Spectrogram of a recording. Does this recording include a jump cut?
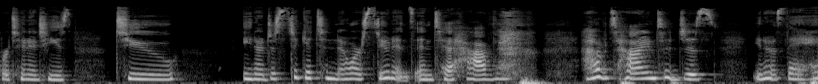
no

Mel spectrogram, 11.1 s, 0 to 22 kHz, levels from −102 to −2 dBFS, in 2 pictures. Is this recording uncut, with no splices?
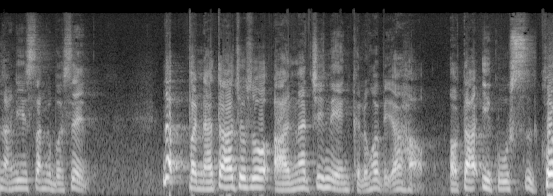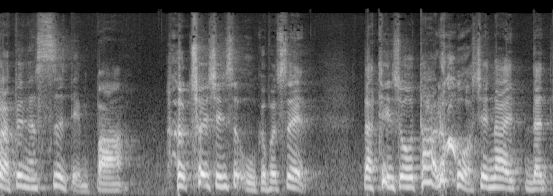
no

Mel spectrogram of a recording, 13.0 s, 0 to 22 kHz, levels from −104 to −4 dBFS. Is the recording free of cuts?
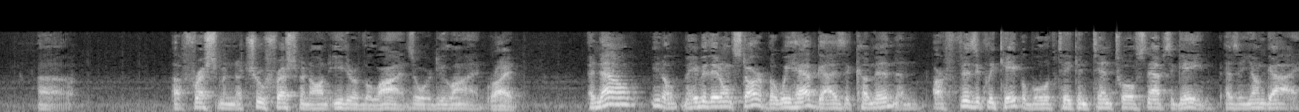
yes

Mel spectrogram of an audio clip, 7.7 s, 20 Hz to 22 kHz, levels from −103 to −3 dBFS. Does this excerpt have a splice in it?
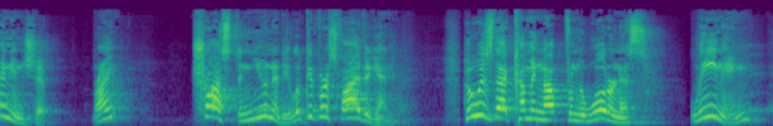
no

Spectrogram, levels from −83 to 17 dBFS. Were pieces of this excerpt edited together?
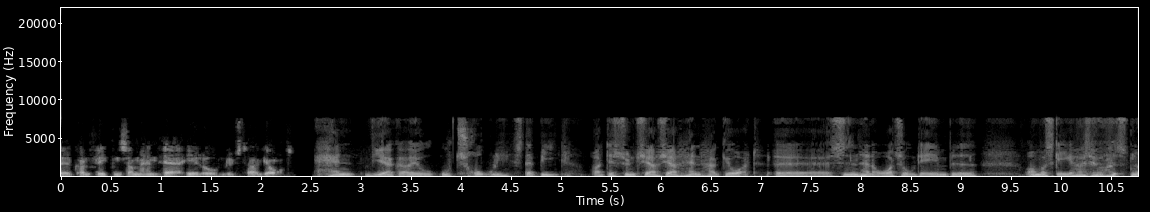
yes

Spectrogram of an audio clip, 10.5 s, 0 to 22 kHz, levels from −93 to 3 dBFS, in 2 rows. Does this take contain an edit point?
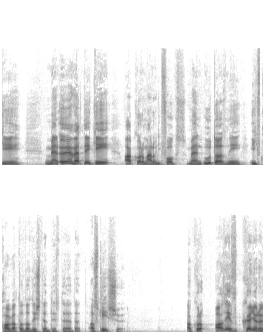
yes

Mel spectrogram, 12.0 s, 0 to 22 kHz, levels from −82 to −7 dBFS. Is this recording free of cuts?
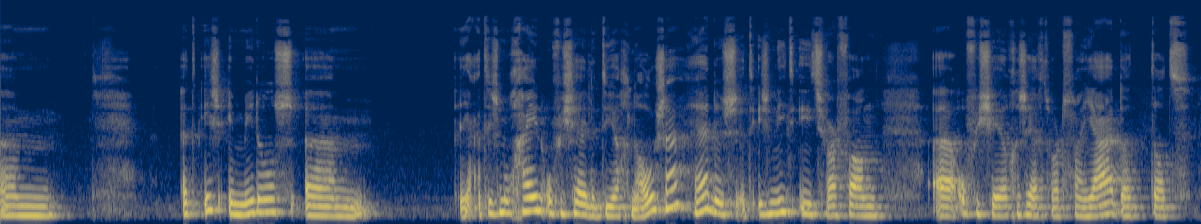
yes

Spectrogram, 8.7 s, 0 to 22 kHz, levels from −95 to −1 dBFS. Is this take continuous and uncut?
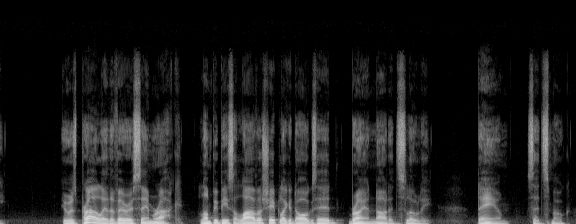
no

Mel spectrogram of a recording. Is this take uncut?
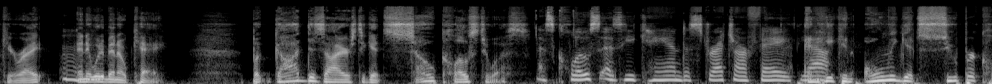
yes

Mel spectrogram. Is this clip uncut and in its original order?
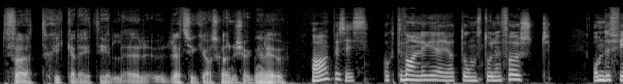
no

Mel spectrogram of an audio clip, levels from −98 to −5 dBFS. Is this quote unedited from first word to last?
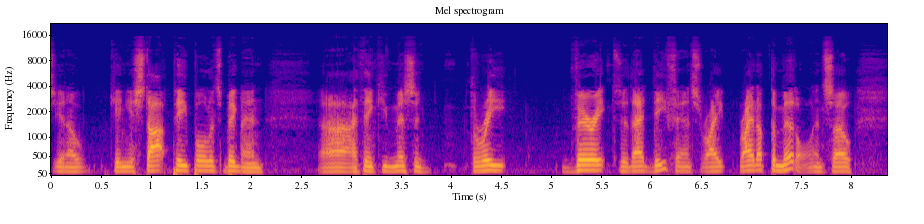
no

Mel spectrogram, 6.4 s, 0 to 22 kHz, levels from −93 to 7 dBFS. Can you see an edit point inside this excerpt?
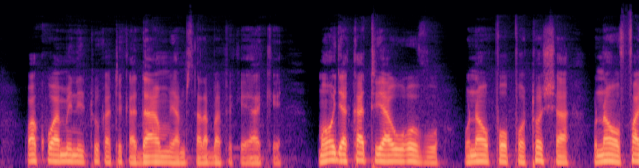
no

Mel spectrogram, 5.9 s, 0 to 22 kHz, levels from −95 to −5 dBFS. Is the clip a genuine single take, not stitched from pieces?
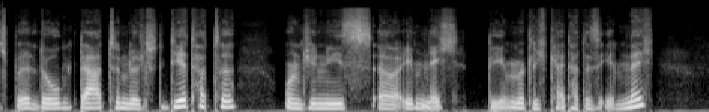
yes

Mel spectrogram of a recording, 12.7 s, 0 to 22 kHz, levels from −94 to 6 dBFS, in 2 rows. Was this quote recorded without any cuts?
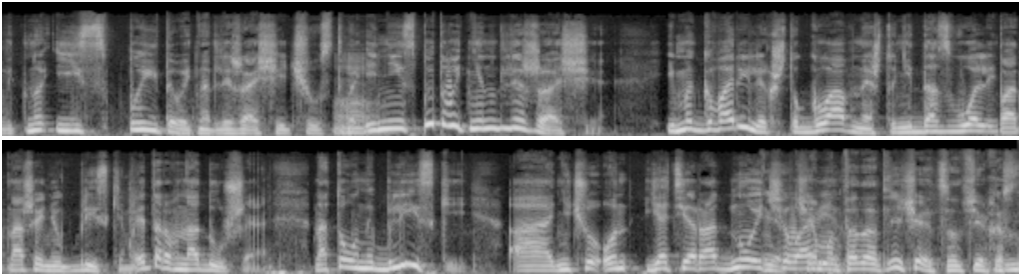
no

